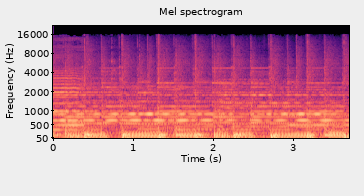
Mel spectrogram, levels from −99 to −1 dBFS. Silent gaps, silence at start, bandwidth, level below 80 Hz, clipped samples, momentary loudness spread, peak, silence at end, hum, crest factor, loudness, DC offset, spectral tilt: none; 0 s; 16 kHz; -22 dBFS; under 0.1%; 2 LU; -2 dBFS; 0 s; none; 12 dB; -15 LUFS; under 0.1%; -6.5 dB/octave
